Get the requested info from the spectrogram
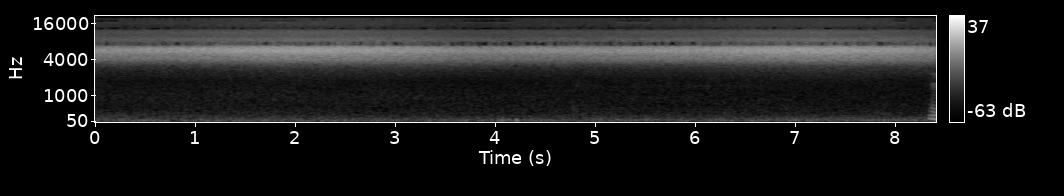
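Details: Periodical cicada brood swarming a tree during its third week, May 2024: a constant piercing high drone rising and falling gently in loudness, a short low sound at the very end.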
